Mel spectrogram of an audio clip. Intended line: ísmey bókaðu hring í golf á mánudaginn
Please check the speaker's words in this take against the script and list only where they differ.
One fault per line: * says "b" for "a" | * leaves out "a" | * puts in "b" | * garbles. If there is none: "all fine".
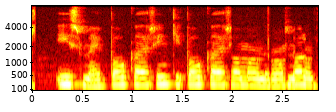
* says "bókaðu" for "golf"
* garbles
